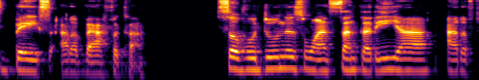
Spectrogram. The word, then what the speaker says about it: Vodou: So the spiritual tradition in Haiti is pronounced as Haitian voodoo, V-O-D-O-U, voodoo. However, the origin and foundation of that tradition is out of West Africa, Benin, and it's called voodoon.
